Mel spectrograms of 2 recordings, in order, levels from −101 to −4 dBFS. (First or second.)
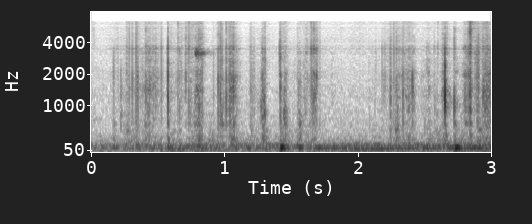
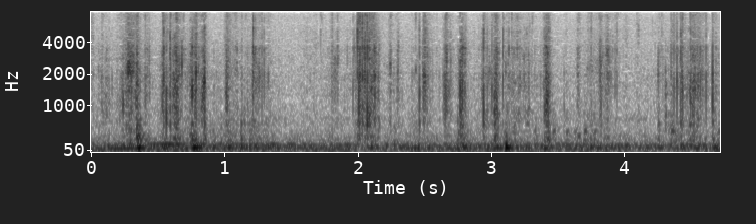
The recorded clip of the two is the second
